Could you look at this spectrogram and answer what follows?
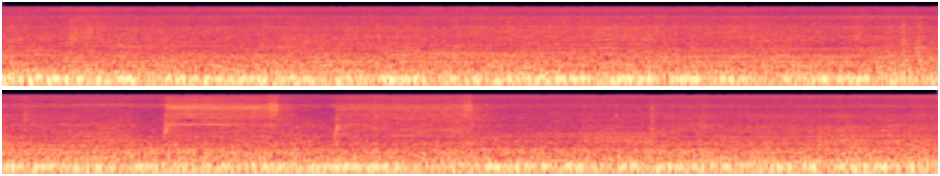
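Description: Automatic fabric cutting machine running, with a steady low hum from its vacuum table holding the fabric stack down. Two short hisses come about seven and a half and nine seconds in.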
